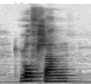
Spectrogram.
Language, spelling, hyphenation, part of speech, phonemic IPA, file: Dutch, lofzang, lof‧zang, noun, /ˈlɔf.sɑŋ/, Nl-lofzang.ogg
- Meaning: song of praise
